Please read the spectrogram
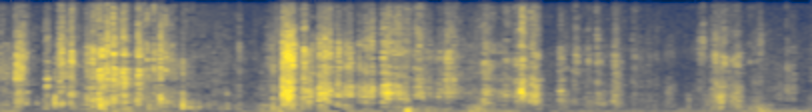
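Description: Aluminium foil and paper wrapping crinkling and rustling as they are peeled off by hand, in faint, irregular bursts.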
